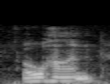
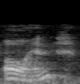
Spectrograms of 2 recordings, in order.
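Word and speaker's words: OAHN: So we're working on this program called the Ontario Animal Health Network, and I pronounce it OWAN, but I guess you could pronounce it just about however you want. I guess I feel like OHAN is a bit Lord of the Rings for my stuff, but OWAN is how I say it.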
